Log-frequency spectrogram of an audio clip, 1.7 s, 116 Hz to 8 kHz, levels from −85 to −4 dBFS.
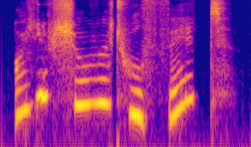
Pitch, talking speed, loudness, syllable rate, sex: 350 Hz, 215 wpm, -15 LUFS, 5.4 syllables/s, female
